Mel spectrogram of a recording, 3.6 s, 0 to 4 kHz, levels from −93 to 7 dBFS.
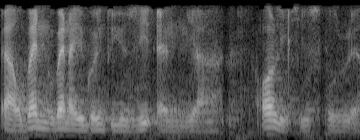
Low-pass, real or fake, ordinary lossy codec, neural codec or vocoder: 3.6 kHz; real; MP3, 24 kbps; none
